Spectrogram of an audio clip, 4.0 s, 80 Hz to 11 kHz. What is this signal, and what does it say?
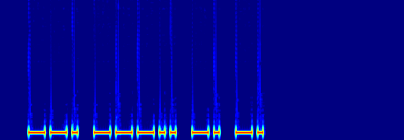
Morse code, heard as a keyed tone, about 22 wpm, 700 Hz. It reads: G8NN
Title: DXCC-100 Call Signs - 4 Characters - 22wpm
